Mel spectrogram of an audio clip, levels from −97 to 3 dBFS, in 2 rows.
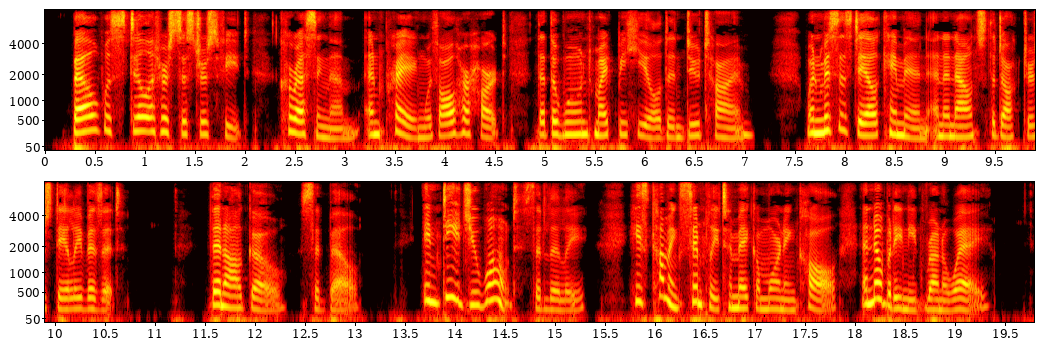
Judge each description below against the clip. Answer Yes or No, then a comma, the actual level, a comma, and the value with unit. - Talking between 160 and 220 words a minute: Yes, average, 175 wpm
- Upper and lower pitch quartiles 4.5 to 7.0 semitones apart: Yes, average, 5.1 semitones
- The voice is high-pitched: Yes, high, 215 Hz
